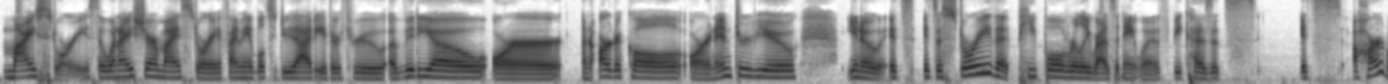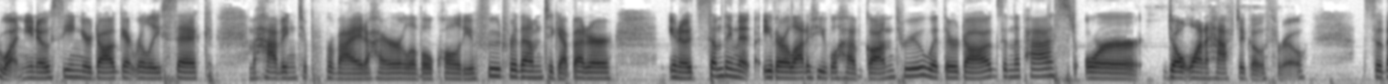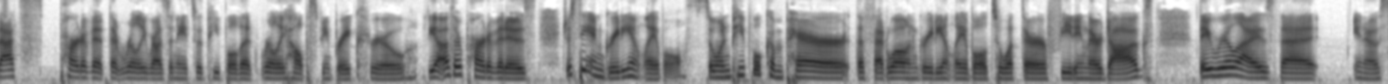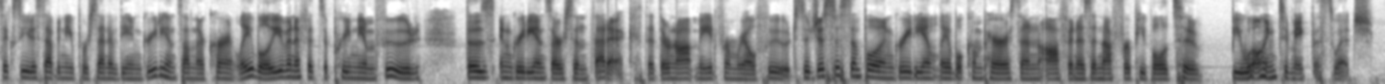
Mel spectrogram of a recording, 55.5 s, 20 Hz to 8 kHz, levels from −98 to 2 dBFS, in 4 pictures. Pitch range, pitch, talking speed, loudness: 155-185 Hz, 165 Hz, 195 wpm, -18 LUFS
